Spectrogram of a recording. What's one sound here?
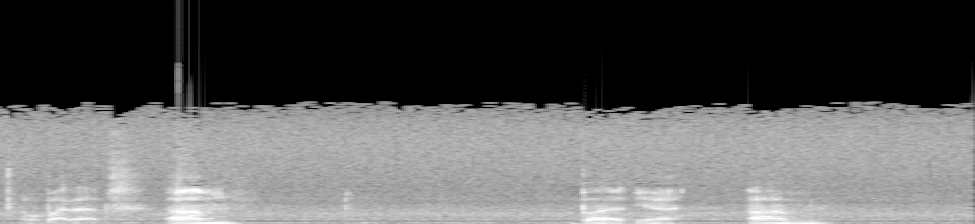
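A young man speaks casually and close to a microphone, with pauses.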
